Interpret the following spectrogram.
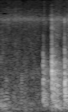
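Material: Dried pepper.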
